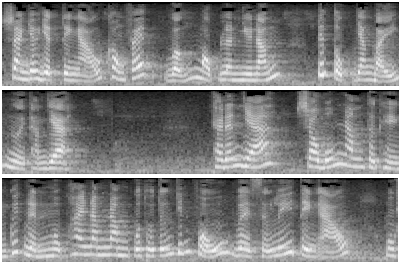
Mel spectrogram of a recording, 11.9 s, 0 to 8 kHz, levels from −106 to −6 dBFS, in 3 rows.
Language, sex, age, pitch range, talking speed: Vietnamese, female, 20-39, 230-320 Hz, 215 wpm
